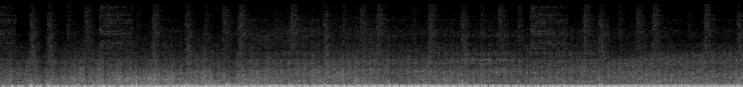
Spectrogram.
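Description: Road traffic noise on a busy street, with a motor vehicle engine running close by as a steady low drone.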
